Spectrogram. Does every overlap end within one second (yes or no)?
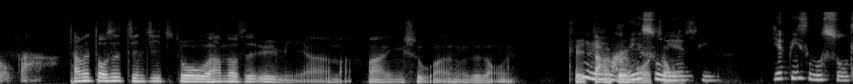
no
